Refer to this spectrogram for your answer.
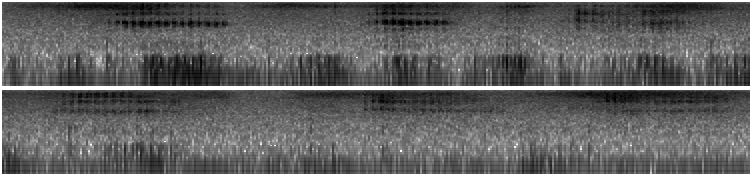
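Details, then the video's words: Domestic cat purring despite an injured leg; continuous low rumble rising and falling with each breath, about once per second, with light airy snuffling overtones. "My cat's leg is injured but he still purrs"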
